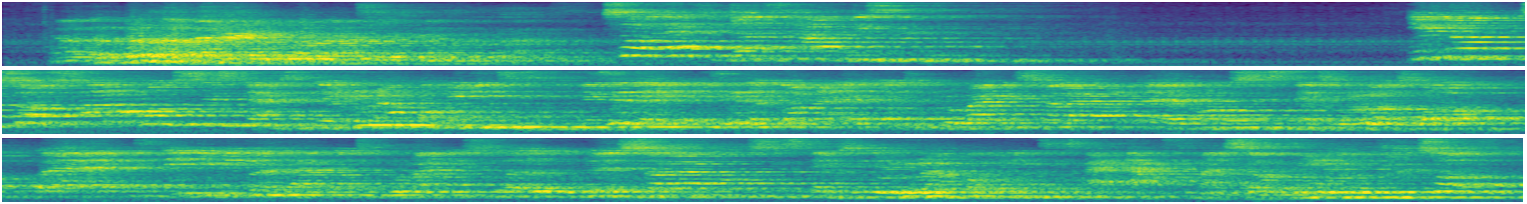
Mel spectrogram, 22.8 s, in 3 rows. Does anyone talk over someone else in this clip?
No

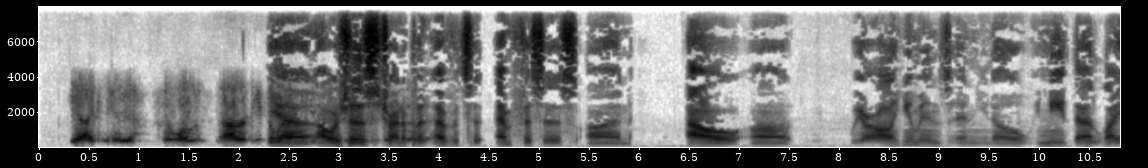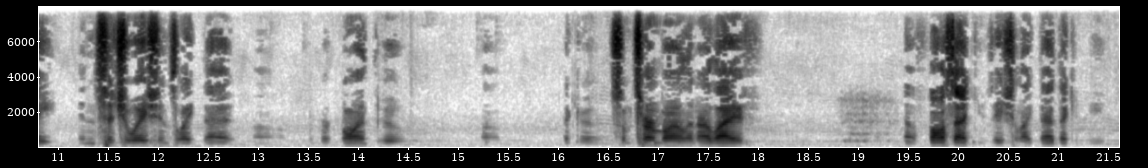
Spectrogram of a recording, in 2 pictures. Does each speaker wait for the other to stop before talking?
No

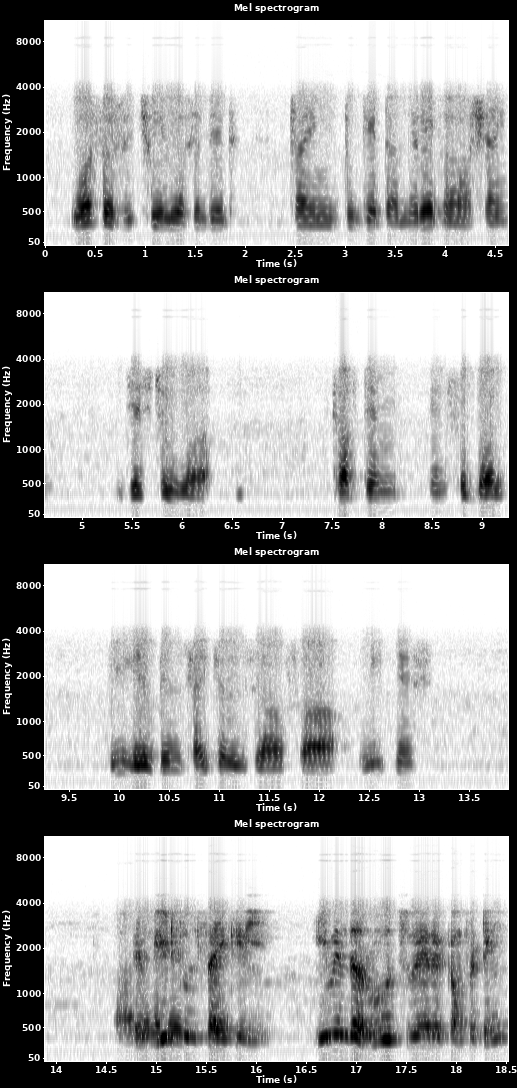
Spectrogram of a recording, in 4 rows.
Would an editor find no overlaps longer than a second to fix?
No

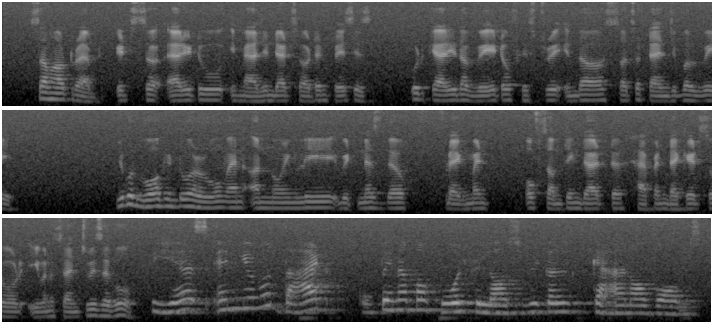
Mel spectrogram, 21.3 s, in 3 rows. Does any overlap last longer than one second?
No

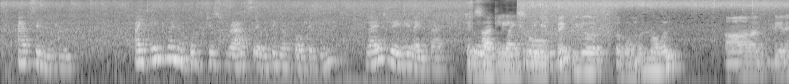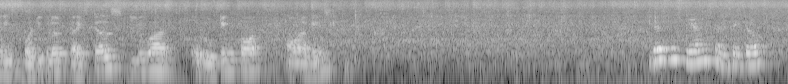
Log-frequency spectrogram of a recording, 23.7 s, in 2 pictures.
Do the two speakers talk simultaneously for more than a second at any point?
Yes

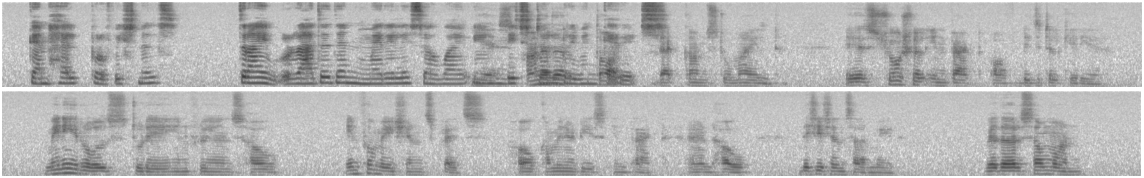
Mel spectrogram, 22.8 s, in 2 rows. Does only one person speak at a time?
No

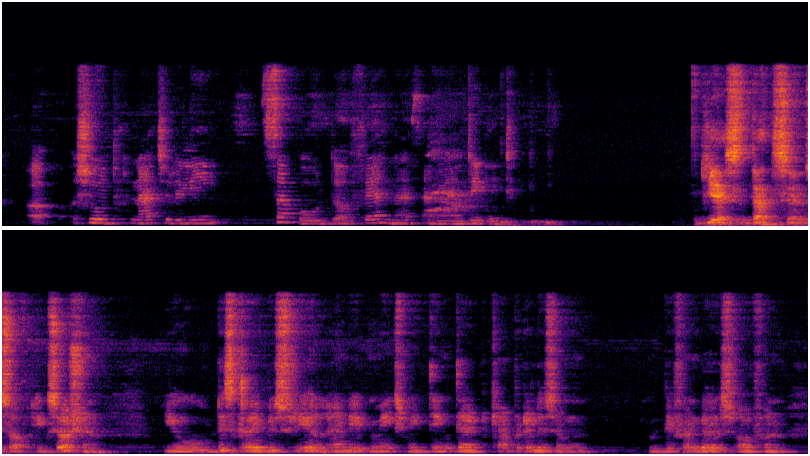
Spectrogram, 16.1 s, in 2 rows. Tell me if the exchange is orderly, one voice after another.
Yes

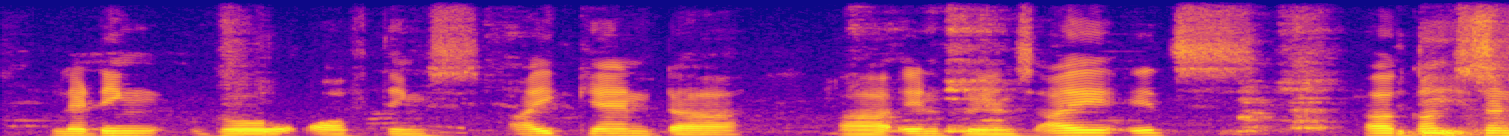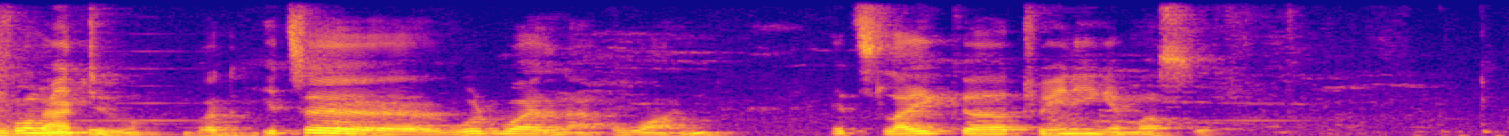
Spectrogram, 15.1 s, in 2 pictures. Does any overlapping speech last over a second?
Yes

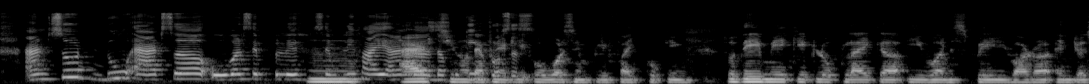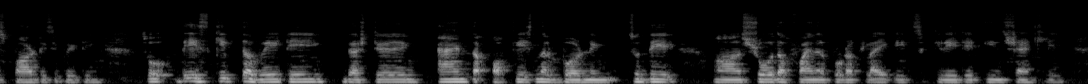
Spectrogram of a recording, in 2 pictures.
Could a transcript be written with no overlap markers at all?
No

